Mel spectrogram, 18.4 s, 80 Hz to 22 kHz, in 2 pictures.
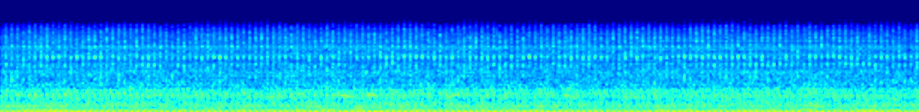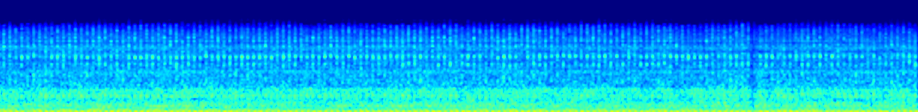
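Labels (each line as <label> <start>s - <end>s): The steady sound of a combustion engine running. 0.0s - 18.4s
Voices in the background. 4.0s - 4.9s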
